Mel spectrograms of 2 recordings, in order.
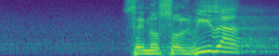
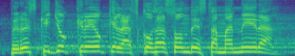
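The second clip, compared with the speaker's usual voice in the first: stubborn believer; 7 semitones higher than usual. Acted.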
